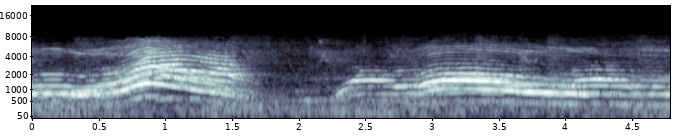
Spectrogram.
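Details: Fighting cats give two loud yowls: the first climbs steeply to a shrill peak and then slides down, and after a brief pause a second wail rises and holds steady, rich in harmonics.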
